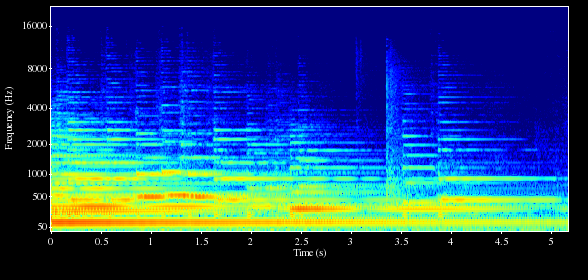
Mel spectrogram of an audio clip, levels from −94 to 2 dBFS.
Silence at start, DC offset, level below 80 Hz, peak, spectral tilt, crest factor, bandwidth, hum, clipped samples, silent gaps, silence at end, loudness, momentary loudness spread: 0 s; under 0.1%; -52 dBFS; -10 dBFS; -10 dB/octave; 16 dB; 5.6 kHz; none; under 0.1%; none; 0 s; -25 LUFS; 14 LU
